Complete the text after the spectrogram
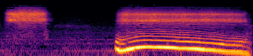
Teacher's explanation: first make a sh sound and then you add voicing like that now for some people this may take a little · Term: voiced sh sound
